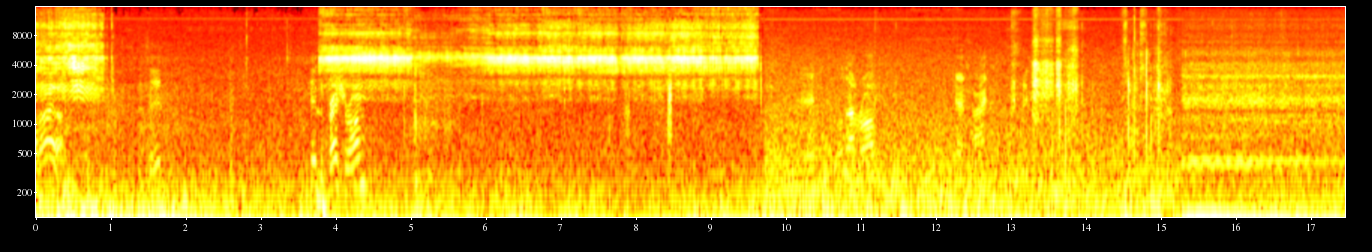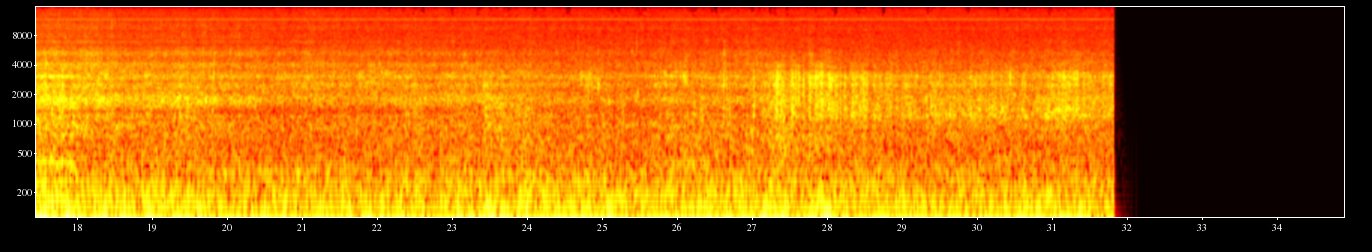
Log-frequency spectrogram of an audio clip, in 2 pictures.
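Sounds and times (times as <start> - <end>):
low rumble aboard boat: 0.0 - 31.8
wind on microphone: 0.0 - 31.8
steady hum: 15.0 - 24.8.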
